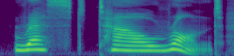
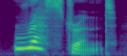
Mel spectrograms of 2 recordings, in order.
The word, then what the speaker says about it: restaurant: Most learners say it slowly, restaurant, but native speakers often say restaurant. Restaurant. Yes, very smooth and quick. So the middle part becomes softer. Exactly. The sound becomes reduced.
